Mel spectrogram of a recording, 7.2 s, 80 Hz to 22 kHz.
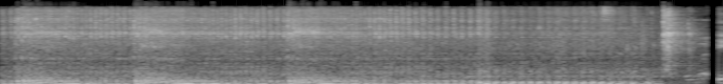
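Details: TVS 110cc motorcycle engine idling with a loose, clattery rattle over the beat, from timing chain noise; fixed by adjusting the timing chain adjuster/tensioner.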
